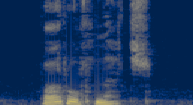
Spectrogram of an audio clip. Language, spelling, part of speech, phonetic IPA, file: Polish, porównać, verb, [pɔˈruvnat͡ɕ], LL-Q809 (pol)-porównać.wav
